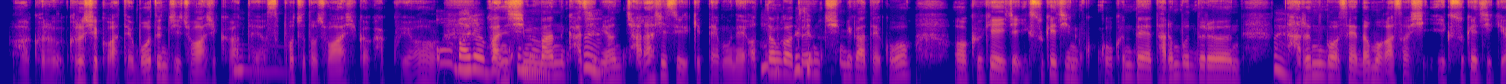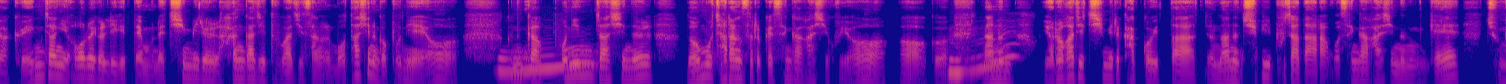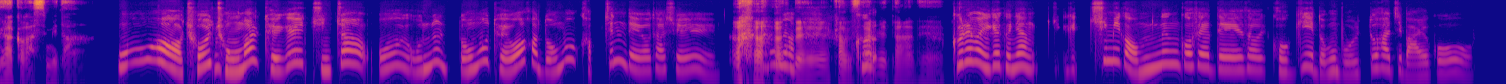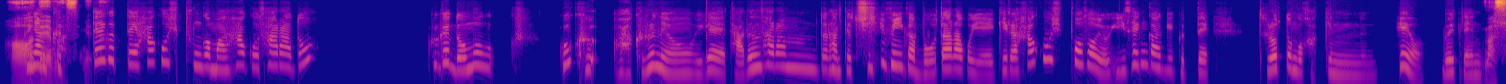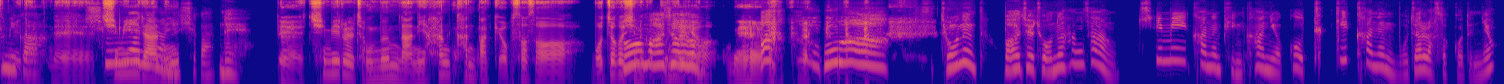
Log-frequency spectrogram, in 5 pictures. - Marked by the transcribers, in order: tapping; laughing while speaking: "어 맞아요"; laugh; laughing while speaking: "취미가"; "난" said as "낸"; other background noise; laughing while speaking: "네"; laugh
- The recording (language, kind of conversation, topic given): Korean, advice, 요즘 취미나 즐거움이 사라져 작은 활동에도 흥미가 없는데, 왜 그런 걸까요?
